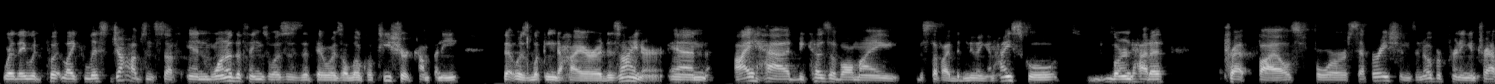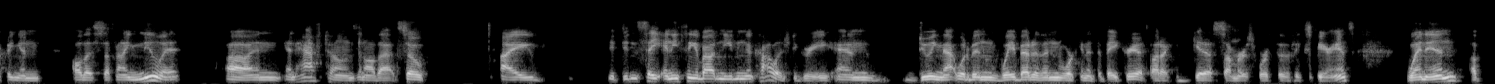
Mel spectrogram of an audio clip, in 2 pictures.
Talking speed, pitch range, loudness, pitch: 215 wpm, 110-135 Hz, -20 LUFS, 115 Hz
